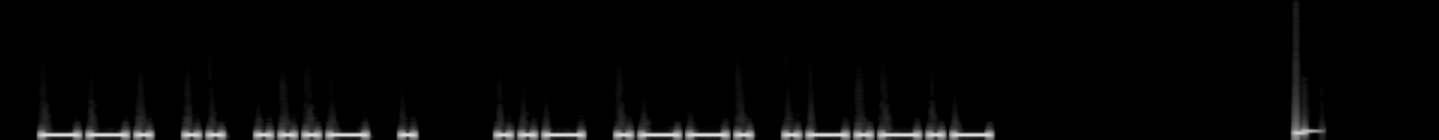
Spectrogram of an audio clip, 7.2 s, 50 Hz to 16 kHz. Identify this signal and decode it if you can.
Morse code, heard as a keyed tone, about 21 wpm, 700 Hz. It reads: GIVE UP.
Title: Sentences with 5-Word Phrases - 20wpm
